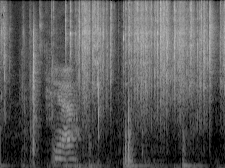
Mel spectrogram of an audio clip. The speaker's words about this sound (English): Now all the pens are on the floor and I can't make any notes.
